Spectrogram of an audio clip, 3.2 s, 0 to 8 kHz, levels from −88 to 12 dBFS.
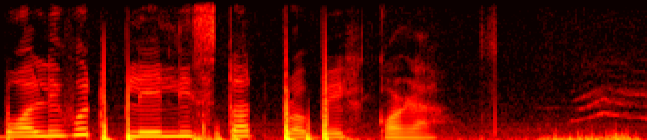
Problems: background sounds at intervals, background conversations at intervals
